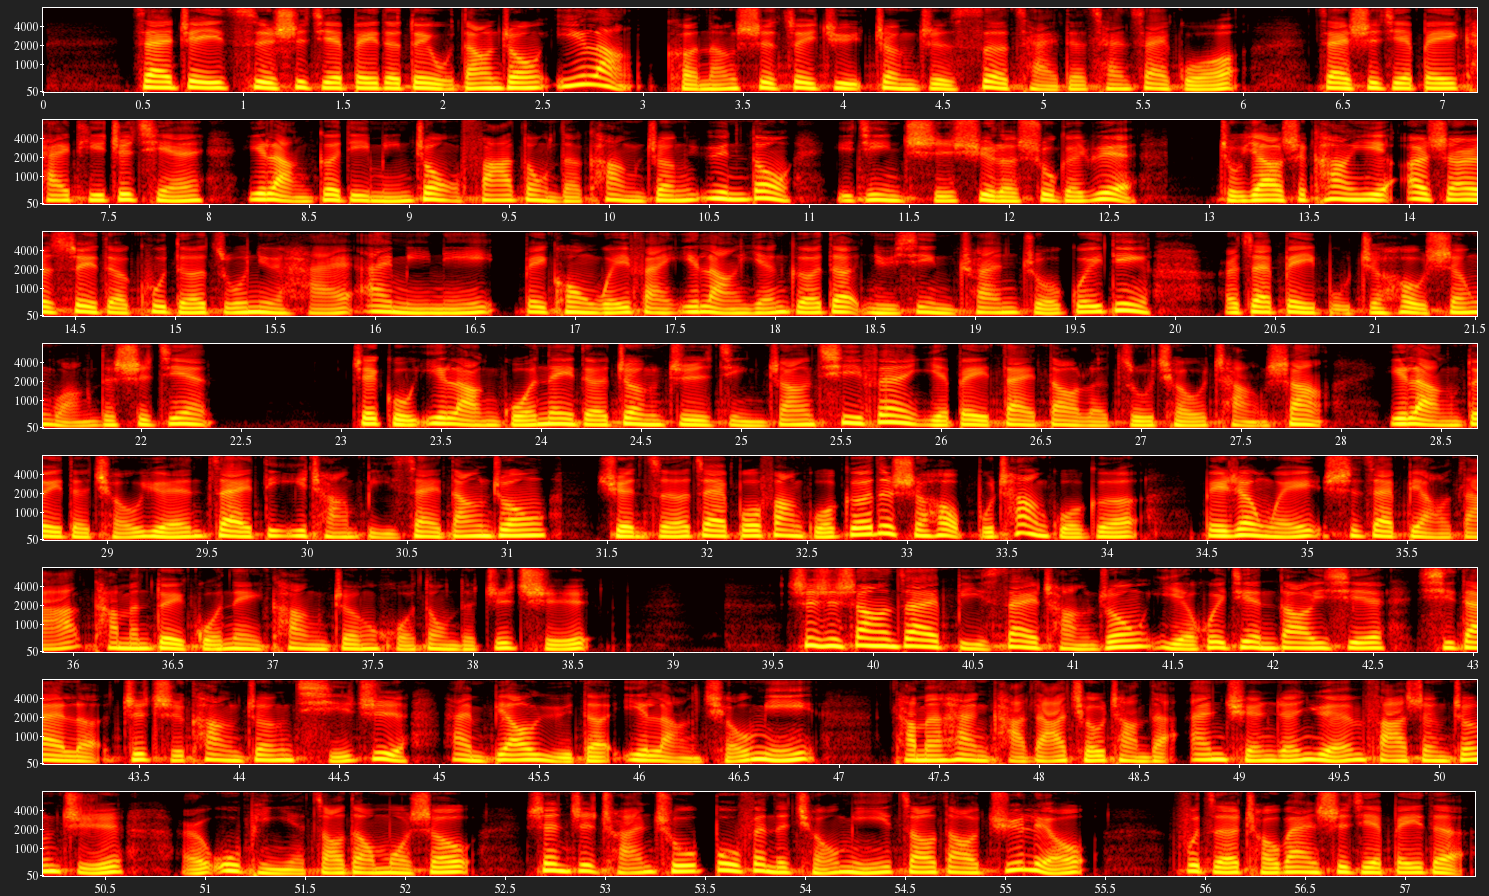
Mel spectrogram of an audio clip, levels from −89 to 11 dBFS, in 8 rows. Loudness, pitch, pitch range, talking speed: -17 LUFS, 170 Hz, 155-190 Hz, 255 characters per minute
